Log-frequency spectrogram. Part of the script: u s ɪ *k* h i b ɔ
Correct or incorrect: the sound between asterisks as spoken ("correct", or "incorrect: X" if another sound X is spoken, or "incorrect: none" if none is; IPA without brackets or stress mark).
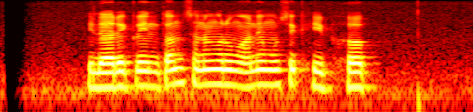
correct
